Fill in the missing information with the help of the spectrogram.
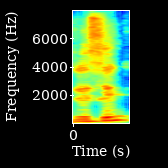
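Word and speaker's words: rescind: called resend okay okay it's pronounced as resend and it means cancel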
